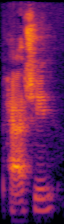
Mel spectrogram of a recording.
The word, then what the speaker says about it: Pache: We got to figure out how to pronounce this guy's name. – It's Patchy. – Patchy? – Patchy. – I'm going to say Pache.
